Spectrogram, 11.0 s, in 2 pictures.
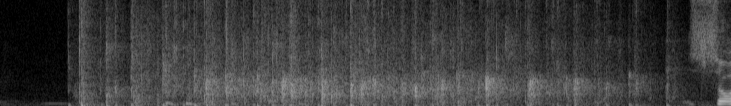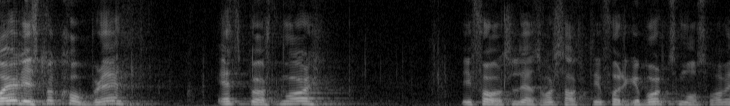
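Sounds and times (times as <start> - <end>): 
audience applause: 0.5 - 5.2
speech: 5.4 - 8.0, 9.0 - 10.9.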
